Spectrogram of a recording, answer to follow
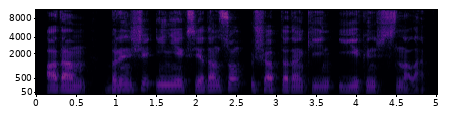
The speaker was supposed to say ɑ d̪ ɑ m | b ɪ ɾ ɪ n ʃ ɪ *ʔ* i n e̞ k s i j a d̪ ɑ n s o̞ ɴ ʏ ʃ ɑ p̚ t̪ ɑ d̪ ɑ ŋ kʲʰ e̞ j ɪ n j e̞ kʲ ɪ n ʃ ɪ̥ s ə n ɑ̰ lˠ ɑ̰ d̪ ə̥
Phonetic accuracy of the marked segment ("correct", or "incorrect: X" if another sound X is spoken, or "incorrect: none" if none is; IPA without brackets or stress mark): correct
